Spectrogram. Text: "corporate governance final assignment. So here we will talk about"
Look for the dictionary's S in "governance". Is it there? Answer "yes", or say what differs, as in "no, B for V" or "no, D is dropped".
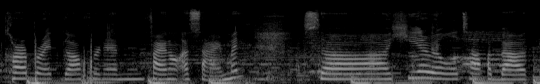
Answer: no, S is dropped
